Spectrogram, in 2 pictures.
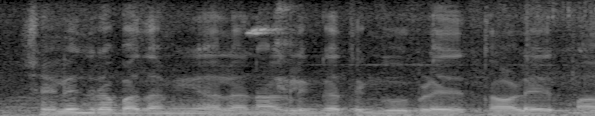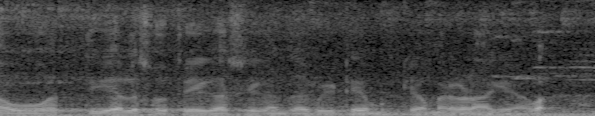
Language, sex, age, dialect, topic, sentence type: Kannada, male, 31-35, Central, agriculture, statement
